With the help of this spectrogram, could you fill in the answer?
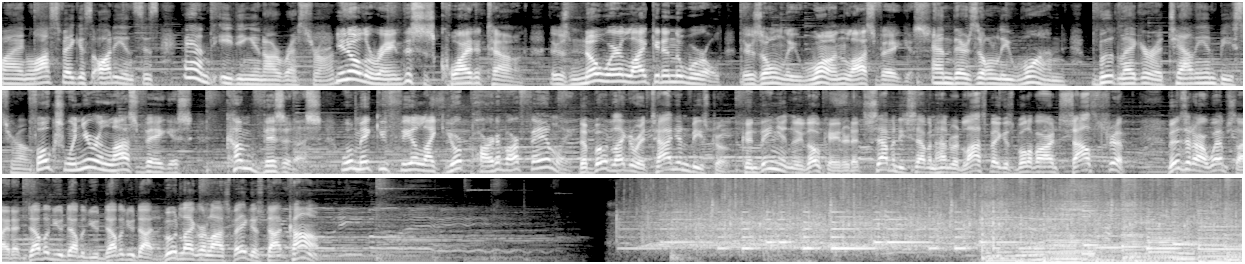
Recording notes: Live at the South Point Casino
